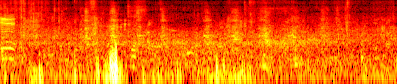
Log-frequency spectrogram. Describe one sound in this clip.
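Sheep shuffle their hooves on soft ground.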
